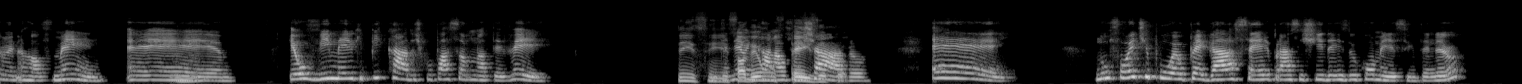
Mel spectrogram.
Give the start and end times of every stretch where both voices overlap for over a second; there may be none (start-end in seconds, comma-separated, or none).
7.1-8.5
